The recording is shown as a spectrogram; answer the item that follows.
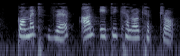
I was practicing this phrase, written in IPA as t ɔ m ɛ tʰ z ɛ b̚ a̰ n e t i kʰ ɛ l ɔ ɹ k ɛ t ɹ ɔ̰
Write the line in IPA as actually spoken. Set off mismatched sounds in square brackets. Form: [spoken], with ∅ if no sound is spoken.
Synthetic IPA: [k] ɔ m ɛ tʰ z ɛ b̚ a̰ n e t i kʰ ɛ l ɔ ɹ [kʰ] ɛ t ɹ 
